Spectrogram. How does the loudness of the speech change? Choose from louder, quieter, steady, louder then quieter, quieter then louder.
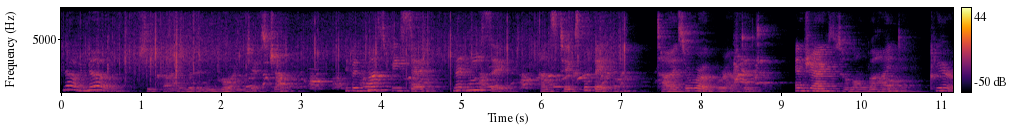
steady.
